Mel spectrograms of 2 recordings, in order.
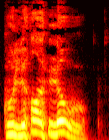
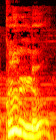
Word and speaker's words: Cthulhu: sería algo así como Cthulhu, con una primera sílaba muy gutural y viscosa. La mejor aproximación que se puede hacer es gruñir, ladrar o toser. Las muy malamente formadas sílabas, sigue diciendo Lovecraft, Cthulhu, con la punta de la lengua firmemente pegada al cielo de la boca.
